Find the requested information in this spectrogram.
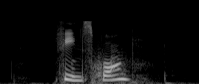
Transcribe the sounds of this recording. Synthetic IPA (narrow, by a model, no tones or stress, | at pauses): fɪnspɔɑŋ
